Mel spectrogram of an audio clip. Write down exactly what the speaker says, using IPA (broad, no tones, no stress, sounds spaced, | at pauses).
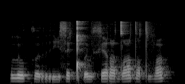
l o k ɤ r i s ɛ ǃʼ ɤ l x ɛ ɾ i dˤ i dˤ o tˤ v o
